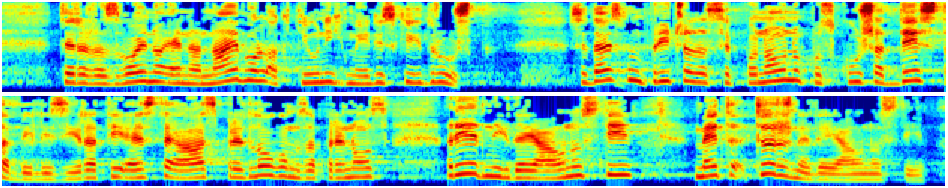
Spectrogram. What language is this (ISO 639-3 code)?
slv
